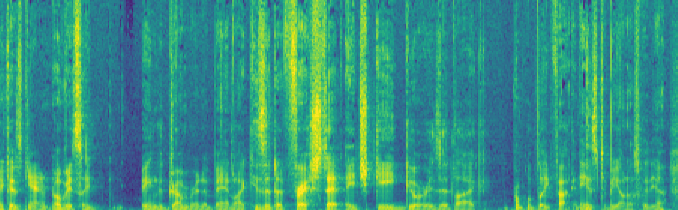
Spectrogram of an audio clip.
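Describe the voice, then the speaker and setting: With an Australian accent, a man speaks very fast in a very deep, low voice. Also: ordinary pitch variation. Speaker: podcast host. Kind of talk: casual chat. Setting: remote call.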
